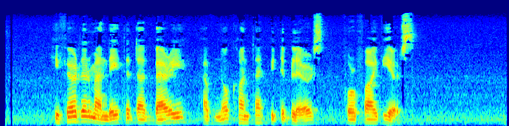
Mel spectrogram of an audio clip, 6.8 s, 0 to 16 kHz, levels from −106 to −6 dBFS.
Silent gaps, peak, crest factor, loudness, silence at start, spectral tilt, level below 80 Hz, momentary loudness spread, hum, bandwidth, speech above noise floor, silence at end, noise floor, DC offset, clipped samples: none; -12 dBFS; 20 dB; -31 LUFS; 0.75 s; -4.5 dB/octave; -72 dBFS; 9 LU; none; 11 kHz; 29 dB; 1.3 s; -59 dBFS; under 0.1%; under 0.1%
